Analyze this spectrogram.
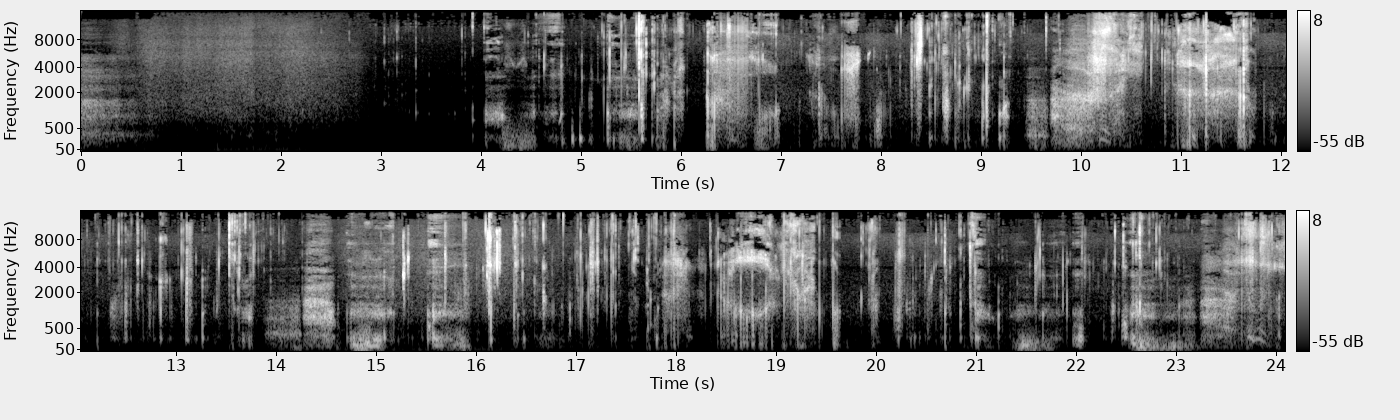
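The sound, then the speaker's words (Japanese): Wet licking and mouth sounds at a right ear: many soft smacks, slurps and clicks in an irregular stream. They follow a nearly silent start of about four seconds and stay quiet throughout, with no speech. “右耳もちゃんと舐めてやるから。髪どかして耳見せろよ。”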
